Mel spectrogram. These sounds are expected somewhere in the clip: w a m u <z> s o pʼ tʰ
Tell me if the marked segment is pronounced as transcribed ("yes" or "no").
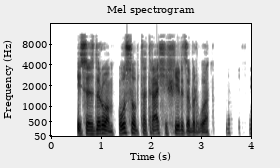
no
